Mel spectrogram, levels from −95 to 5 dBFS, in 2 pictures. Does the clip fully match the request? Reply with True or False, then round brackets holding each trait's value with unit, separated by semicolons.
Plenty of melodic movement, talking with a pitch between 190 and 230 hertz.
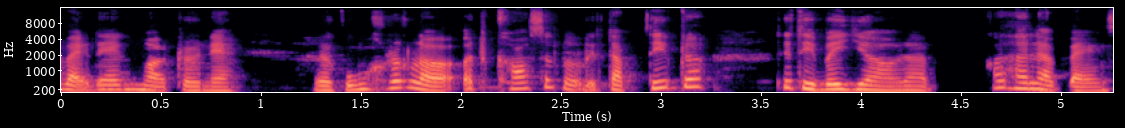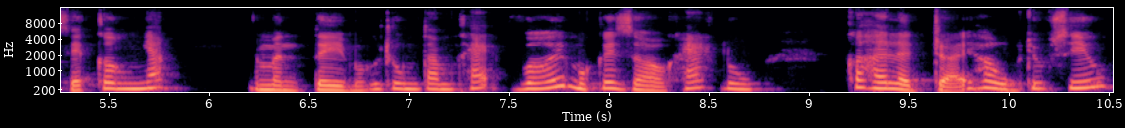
True (5.8 semitones; 225 Hz)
